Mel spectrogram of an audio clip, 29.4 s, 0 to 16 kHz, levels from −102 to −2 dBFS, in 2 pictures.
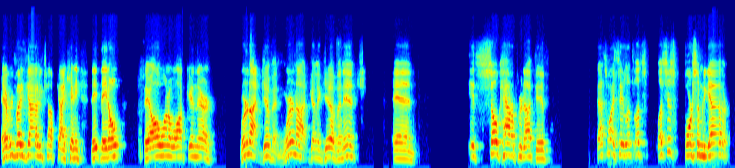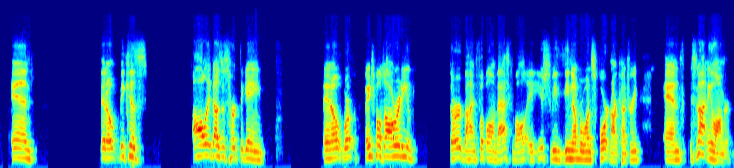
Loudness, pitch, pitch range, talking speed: -25 LUFS, 160 Hz, 135-190 Hz, 160 wpm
